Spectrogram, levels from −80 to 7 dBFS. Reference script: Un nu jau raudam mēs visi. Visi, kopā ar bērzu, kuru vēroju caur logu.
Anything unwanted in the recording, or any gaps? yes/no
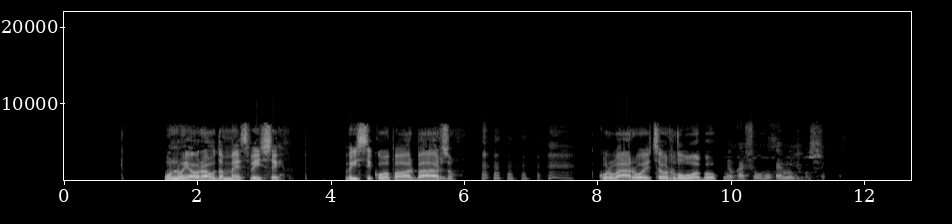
yes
